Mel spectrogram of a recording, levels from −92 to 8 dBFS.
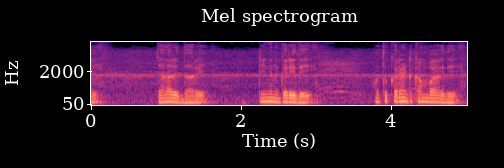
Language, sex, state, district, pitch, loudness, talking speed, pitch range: Kannada, male, Karnataka, Koppal, 125 Hz, -17 LUFS, 95 wpm, 115-135 Hz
